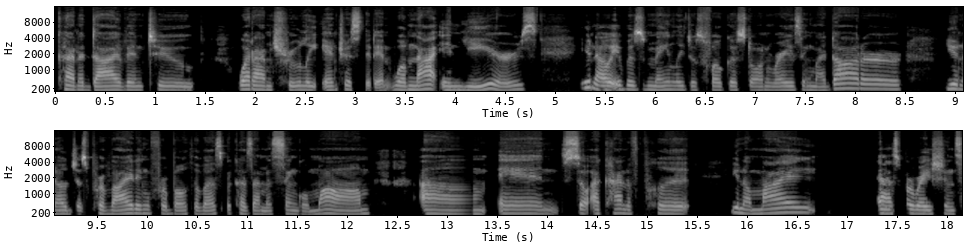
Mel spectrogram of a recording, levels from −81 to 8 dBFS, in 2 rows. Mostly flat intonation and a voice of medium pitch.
Yes: narrow, 1.9 semitones; medium, 160 Hz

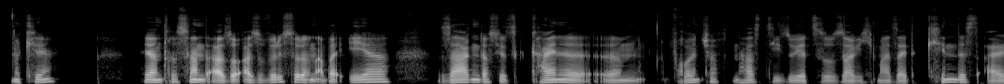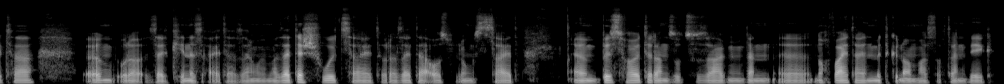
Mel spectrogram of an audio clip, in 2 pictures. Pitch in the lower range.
Yes: very low, 95 Hz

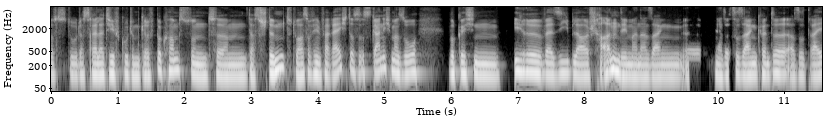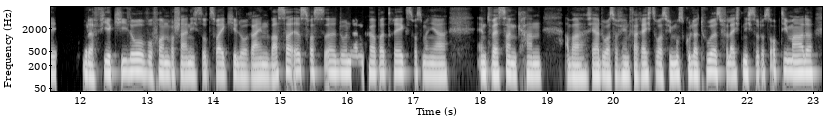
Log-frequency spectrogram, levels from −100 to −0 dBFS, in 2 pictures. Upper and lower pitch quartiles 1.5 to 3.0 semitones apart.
Yes: average, 2.7 semitones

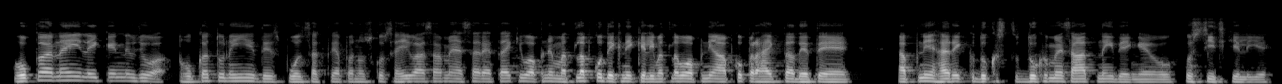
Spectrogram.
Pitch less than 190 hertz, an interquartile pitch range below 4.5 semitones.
Yes: low, 135 Hz; narrow, 2.4 semitones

